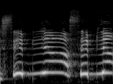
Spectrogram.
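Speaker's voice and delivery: very high, sing-song encouragement; encouraging midwife. Retold or imitated. Midwife encouraging during the push, very high coo.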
